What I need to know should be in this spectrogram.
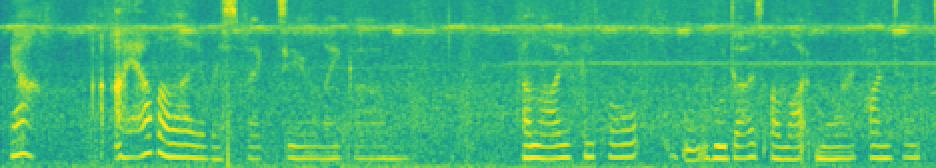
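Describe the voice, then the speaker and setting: Noticeable background noise around a woman's very slow delivery, broken by long, frequent pauses. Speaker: VTuber ASMR creator. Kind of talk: casual venting about life. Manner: hesitant, rambling.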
